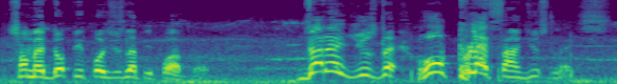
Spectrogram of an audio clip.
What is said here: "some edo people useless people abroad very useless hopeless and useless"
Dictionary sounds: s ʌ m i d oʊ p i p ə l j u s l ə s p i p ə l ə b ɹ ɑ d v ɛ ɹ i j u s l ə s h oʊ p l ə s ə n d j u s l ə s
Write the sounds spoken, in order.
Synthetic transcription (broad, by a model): s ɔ m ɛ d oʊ p i p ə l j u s l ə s p i p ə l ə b ɑ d v ɛ ɹ i j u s l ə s h oʊ p l ə s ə n j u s l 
